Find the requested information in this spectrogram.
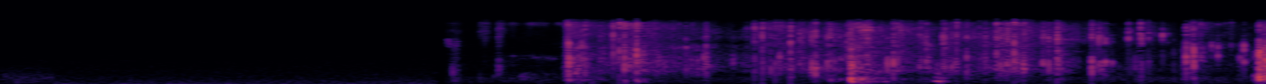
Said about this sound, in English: Let me just noisily turn my paper.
